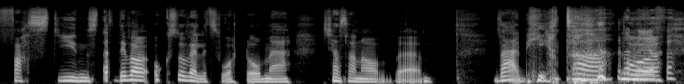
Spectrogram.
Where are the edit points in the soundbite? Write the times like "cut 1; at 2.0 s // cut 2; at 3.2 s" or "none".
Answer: cut 1; at 1.1 s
